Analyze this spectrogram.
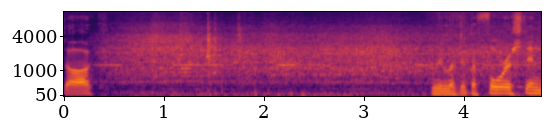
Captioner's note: machinery rumbling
